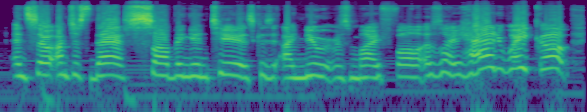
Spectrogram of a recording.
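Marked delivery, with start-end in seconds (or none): 4.7-5.7 play-acted desperate, tearful, high, panicked shouting. Retelling trying to wake someone over the mic: retelling a panicked yell. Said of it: "yelling down the mic".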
